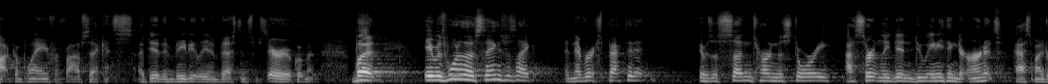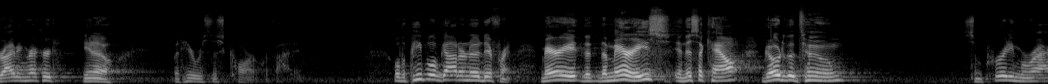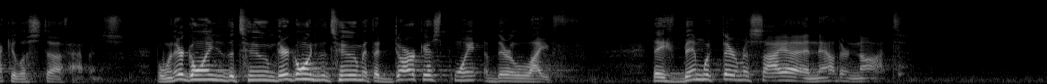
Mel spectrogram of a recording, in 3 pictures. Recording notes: Recorded sermon from Easter Sunday April 17, 2022.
